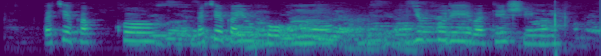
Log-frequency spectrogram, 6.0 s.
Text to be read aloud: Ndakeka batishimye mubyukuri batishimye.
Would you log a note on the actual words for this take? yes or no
yes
